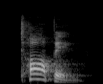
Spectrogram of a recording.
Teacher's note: the word stresses on the first syllable here uh so I need to exaggerate the first ta sound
